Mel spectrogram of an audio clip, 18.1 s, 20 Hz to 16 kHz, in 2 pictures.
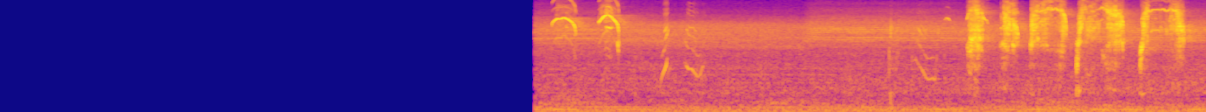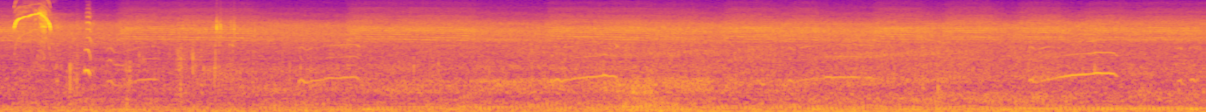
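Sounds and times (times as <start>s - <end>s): infant monkey squealing cries: 4.1s - 5.4s, 6.8s - 10.7s, 11.3s - 12.0s, 12.7s - 13.9s, 14.6s - 18.0s.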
